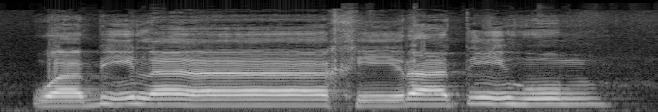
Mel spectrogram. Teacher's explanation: Ra karena ro-nya dibaca tarkik. Sehingga bunyinya bukan ro tapi ra.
